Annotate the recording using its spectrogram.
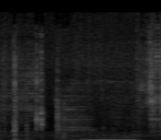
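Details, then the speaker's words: A pet snoring in the room while someone crafts; its usual snoring sound, possibly barely picked up by the camera. "now if you can hear snoring um it is the usual sound off lady when she is in here with me so i do apologize she really is going for a lot of there"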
